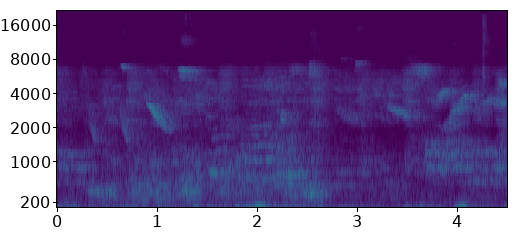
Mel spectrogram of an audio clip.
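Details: Young captive green-winged saltator, 16 months old, a tournament bird from Brazil: clear whistled notes, some swooping down and others rising, come in loose bursts against a faint low hum, with other soft chirps overlapping.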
